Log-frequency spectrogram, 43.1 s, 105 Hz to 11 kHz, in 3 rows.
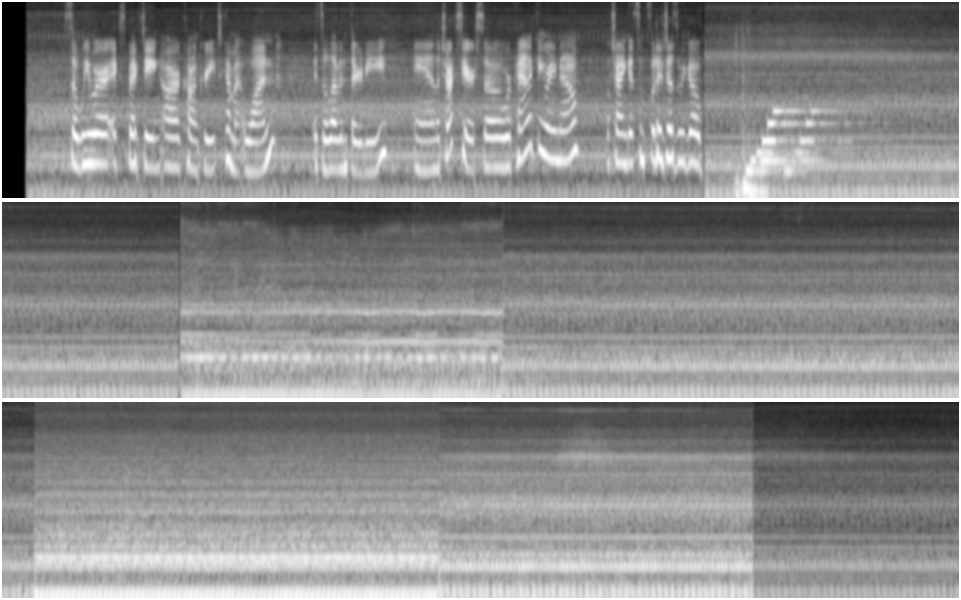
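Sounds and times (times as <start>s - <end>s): diesel engine running: 17.1s - 21.8s.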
